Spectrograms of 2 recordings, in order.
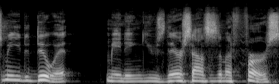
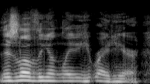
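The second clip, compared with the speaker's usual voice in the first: usual speaking voice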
